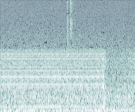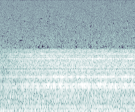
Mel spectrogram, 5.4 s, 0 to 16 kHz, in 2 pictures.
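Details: Sweep generator sweeping every 10 milliseconds, tuned in on an RTL-SDR receiver during radio coil testing; steady low buzz with faint fast pulse; normal sweep generator buzz.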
